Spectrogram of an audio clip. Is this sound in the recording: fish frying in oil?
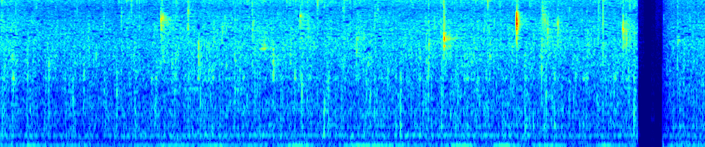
yes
